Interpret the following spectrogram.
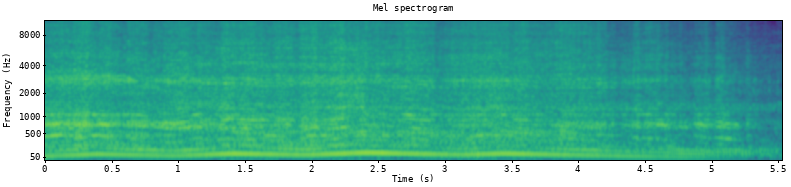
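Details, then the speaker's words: Toyota Fortuner diesel at full throttle: deep, wavering roar with a hoarse rasp; turbo and catalytic converter already replaced without curing it, cause unknown. "es el ruido cuando acelera a fondo. Ya hice el cambio con un turbo y ya hice el cambio con el catalizador y nada, sigue el ruido cuando acelera a fondo."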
